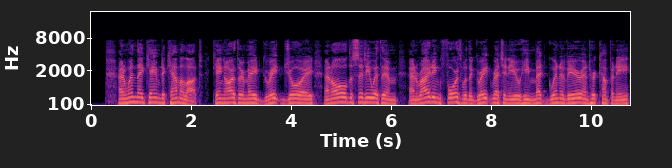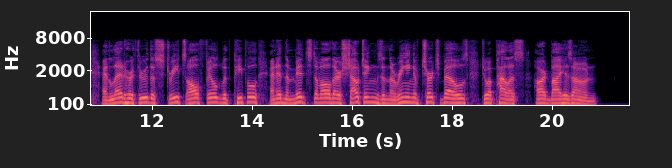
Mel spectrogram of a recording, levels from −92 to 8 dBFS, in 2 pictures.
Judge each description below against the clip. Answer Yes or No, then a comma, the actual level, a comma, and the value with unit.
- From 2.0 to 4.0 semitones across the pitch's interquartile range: Yes, average, 3.2 semitones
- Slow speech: No, average, 170 wpm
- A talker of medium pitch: Yes, medium, 145 Hz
